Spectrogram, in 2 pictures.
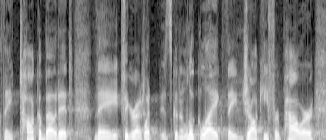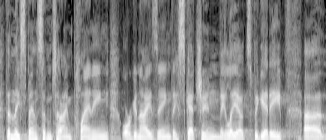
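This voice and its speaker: A man giving a public talk, telling it in an animated way with emphatic rhetorical questions. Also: fairly high pitch. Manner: animated storytelling, emphatic question-and-answer delivery. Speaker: conference speaker. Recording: hall reverb.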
